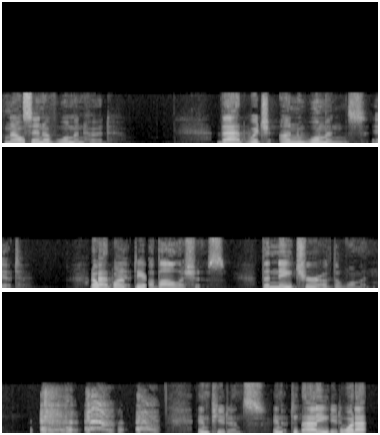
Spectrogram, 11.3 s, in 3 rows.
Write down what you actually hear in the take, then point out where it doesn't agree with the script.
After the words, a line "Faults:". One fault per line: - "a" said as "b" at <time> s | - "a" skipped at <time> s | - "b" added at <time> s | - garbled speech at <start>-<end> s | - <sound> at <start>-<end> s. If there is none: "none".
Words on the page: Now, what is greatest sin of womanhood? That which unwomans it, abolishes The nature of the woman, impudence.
Now, sin of womanhood? That which unwomans it, [garbled] abolishes The nature of the woman, impudence. [garbled]
Faults:
- "what is greatest" skipped at 0.2 s
- garbled speech at 4.6-5.2 s
- cough at 7.8-9.1 s
- garbled speech at 10.2-11.2 s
